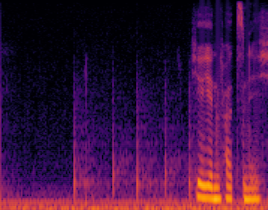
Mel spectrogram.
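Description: Footsteps tap on a hard floor at a steady walking pace.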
